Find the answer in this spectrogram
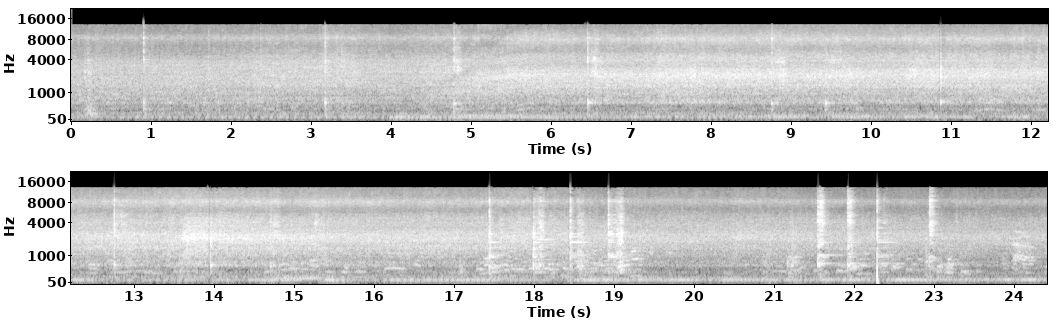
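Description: Chopped longganisa, garlic and green chillies sizzling in an aluminium wok as a spoon stirs them. The sizzle swells a few seconds in. In the second half come a run of sharp clinks and scrapes of the spoon against the pan.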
